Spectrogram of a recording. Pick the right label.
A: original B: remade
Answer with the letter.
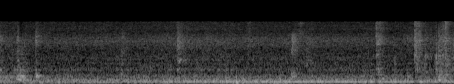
A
